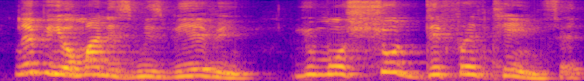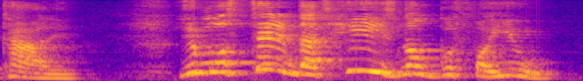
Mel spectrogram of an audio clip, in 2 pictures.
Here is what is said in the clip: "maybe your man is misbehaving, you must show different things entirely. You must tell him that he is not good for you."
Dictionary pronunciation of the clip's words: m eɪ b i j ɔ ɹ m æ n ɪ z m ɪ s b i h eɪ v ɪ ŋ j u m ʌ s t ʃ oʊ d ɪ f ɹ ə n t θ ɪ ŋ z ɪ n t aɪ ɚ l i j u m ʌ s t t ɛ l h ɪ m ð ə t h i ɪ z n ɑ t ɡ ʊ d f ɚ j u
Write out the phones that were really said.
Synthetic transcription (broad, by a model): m eɪ b i j ɔ m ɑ n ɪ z m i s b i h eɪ v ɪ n j u m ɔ s t ʃ oʊ d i f ɹ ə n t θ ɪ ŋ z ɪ t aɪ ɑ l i j u m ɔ s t t ɛ l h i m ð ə t h i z n ɑ t ɡ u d f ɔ j u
